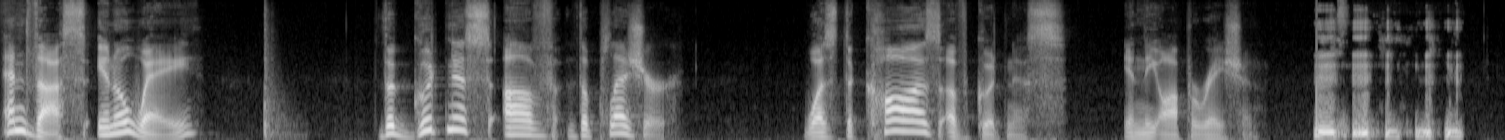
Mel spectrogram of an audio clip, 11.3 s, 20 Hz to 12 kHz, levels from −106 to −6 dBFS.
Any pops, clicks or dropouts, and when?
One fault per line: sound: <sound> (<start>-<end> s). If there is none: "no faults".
sound: thud (2.0-2.3 s)
sound: laugh (9.8-11.0 s)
